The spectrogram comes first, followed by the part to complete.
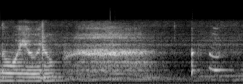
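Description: A single person's voice speaking: a drawn-out pitched syllable, then a short breathy hiss.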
